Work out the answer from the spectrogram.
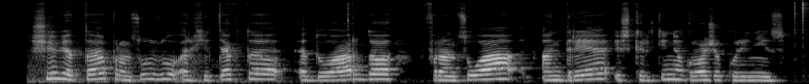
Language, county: Lithuanian, Vilnius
